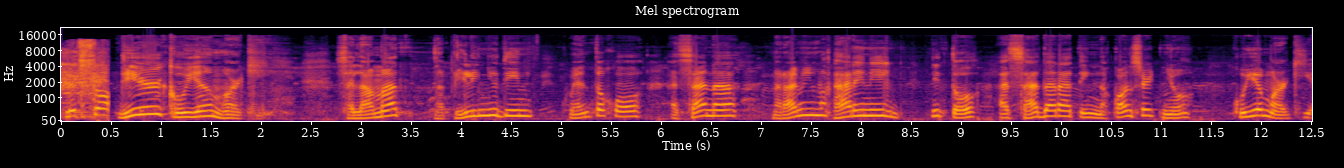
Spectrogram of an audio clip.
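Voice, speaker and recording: A man with a Filipino accent hosts a bedtime story show, reading listener letters aloud and mixing English into his talk. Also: high-pitched. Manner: switches between Tagalog and English.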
